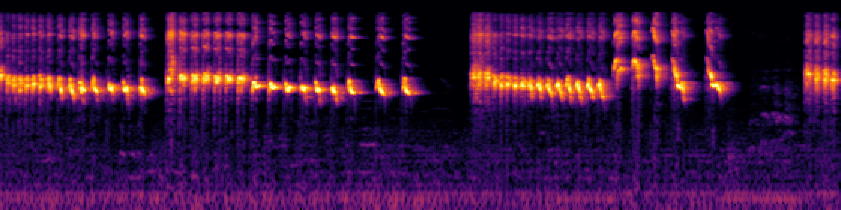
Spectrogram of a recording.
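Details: Greater green leafbird in energetic song used to provoke quiet caged birds into singing: two long, fast bouts of repeated, trilling whistles with falling runs and high chips, separated by short silences, over a faint hum.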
